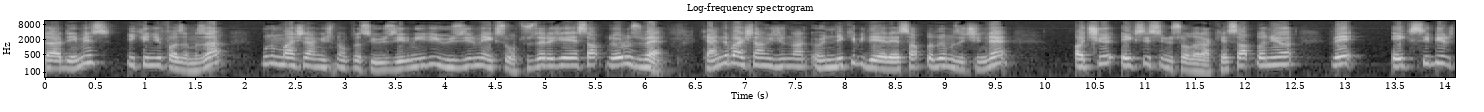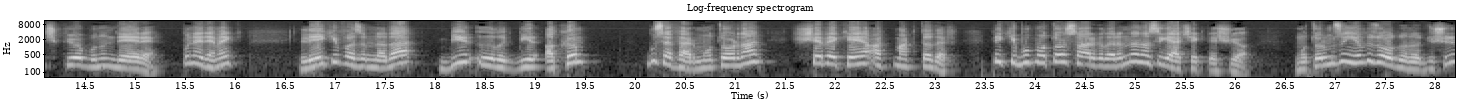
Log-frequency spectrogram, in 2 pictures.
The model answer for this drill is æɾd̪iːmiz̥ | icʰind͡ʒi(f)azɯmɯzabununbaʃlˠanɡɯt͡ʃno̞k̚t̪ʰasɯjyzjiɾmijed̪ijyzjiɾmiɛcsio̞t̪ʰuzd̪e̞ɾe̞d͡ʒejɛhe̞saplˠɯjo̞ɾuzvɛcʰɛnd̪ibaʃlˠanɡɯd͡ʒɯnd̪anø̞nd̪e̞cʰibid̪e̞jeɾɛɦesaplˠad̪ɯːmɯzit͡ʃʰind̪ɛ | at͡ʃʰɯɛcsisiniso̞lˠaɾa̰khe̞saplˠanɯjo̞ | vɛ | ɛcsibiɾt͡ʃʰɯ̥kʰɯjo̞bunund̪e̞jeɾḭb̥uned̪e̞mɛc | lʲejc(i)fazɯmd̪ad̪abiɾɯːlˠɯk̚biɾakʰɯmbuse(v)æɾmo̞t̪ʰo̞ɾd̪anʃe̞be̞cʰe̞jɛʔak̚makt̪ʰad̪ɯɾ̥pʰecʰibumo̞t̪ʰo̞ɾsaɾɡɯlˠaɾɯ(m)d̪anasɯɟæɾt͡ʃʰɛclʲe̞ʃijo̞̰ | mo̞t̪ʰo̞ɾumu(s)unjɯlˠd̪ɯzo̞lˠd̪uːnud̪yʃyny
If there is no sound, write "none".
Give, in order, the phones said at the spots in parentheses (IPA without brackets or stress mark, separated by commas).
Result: f, i, f, n, z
